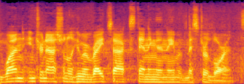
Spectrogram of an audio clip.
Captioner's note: speaking French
